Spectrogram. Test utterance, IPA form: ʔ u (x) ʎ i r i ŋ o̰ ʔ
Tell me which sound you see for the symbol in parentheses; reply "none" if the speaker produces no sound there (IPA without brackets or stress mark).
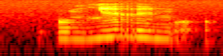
ŋ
